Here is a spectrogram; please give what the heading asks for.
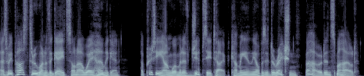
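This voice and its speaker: A man narrates an audiobook in scripted, literary first person. His voice is on the low side and his intonation is highly varied. The recording is dry, with very little room. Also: sing-song, brisk, no room sound.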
